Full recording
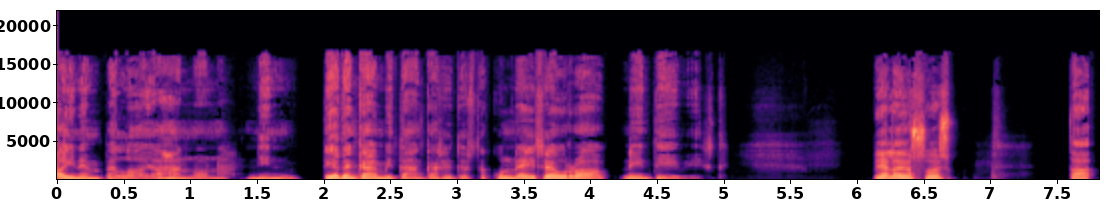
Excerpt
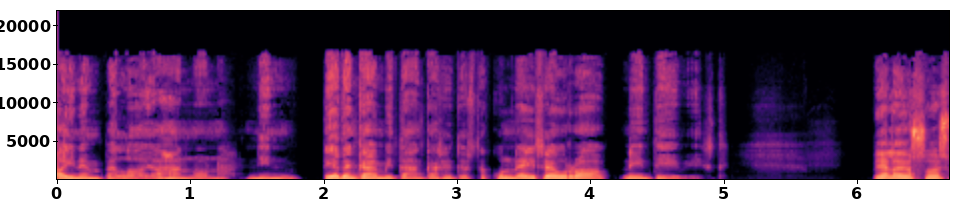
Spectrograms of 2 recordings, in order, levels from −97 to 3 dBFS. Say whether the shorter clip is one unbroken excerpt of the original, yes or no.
yes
